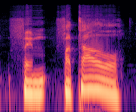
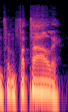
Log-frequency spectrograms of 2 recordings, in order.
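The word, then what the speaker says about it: Femmes Fatales: Well, you know, in French, you don't pronounce the S, so that's why I pronounce it exactly the same way. Femme Fatale and then Femme Fatale.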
